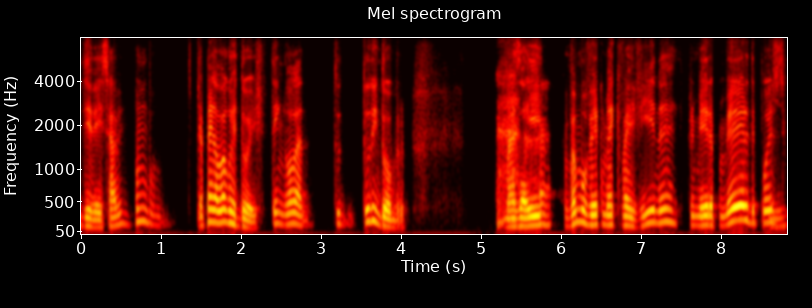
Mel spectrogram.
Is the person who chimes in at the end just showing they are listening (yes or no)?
yes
